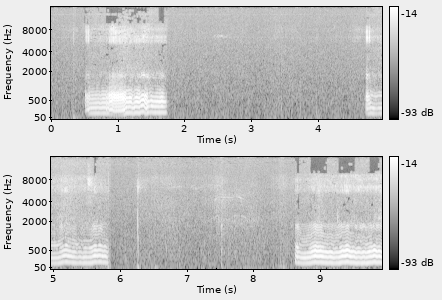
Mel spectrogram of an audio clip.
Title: My chihuahua snoring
